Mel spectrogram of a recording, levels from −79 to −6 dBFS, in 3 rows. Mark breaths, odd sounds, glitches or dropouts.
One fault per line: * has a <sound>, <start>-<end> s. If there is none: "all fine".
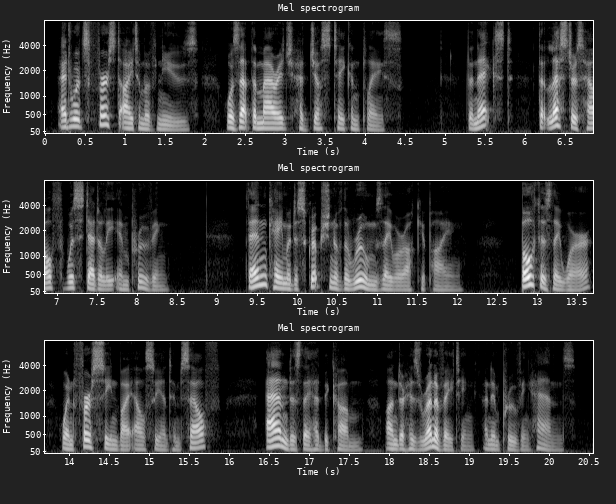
all fine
